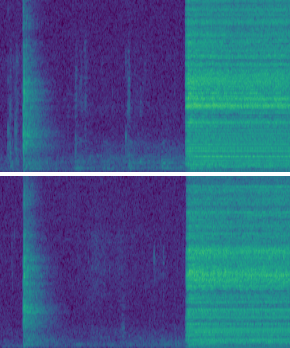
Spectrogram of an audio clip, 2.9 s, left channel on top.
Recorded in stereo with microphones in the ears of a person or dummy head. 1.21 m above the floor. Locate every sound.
0.2 s a finger snap: 40° left (ahead or behind), 4 m
1.9 s a drill: 80° left, 3 m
